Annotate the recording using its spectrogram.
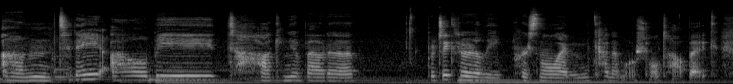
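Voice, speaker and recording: Through noticeable background noise, a woman talks at a fairly slow pace with fairly even intonation. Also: medium pitch for a woman. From Poland. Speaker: former stripper, vlogger. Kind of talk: personal vlog monologue.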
